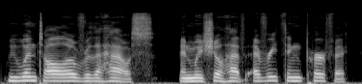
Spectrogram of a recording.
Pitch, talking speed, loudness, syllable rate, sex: 150 Hz, 200 wpm, -15 LUFS, 5.7 syllables/s, male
